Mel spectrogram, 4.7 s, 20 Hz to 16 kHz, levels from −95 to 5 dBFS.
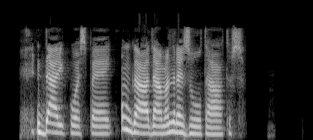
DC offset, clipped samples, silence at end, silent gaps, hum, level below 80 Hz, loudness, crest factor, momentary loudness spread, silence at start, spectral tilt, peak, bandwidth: under 0.1%; under 0.1%; 1.1 s; none; none; -58 dBFS; -15 LUFS; 16 dB; 12 LU; 0.35 s; -5 dB/octave; 0 dBFS; 8 kHz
